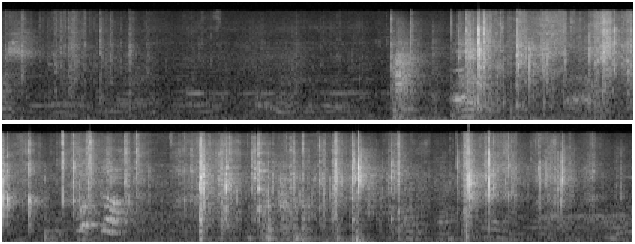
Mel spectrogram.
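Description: Paper tea-bag wrapper being torn open and handled. A quick run of crinkling and crackling starts about two and a half seconds in and carries on irregularly to the end.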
